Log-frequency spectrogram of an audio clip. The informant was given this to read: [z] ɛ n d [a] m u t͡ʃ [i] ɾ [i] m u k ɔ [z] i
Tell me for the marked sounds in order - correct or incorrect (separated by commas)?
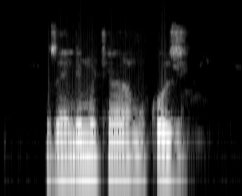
correct, incorrect, incorrect, incorrect, correct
